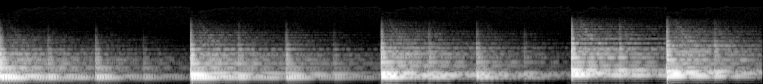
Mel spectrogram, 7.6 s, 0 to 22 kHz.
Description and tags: Dream Hits
This is a plucky lead sound created using Sylenth1.
Music, Plucks, Electric, Electric-Dance-Music, Loop, Lead, Hits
